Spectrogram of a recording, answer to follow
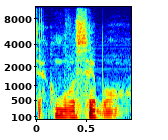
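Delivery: tempting devil voice. Acted. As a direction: purr it low like the tempter. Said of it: "Aí vem aquela voz". (voz baixa e sedutora do diabo)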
